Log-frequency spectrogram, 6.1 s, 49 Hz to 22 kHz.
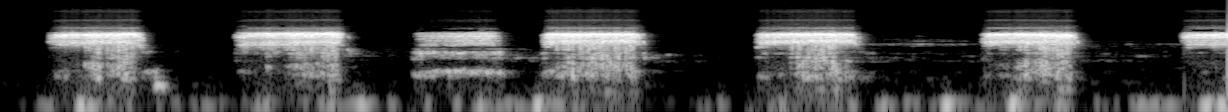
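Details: Owl nest at night, April 5, 2012, during a mouse delivery: seven coarse, hissing screeches about one per second, one shorter and thinner than the rest, over soft low knocks.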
